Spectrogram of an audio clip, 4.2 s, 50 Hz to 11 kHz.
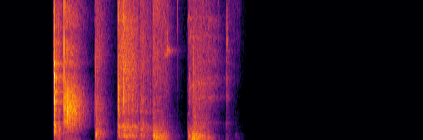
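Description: A pool stun shot on an easy 8-ball: the cue tip strikes the cue ball, the cue ball clacks into the 8-ball, and further knocks follow as the balls hit the cushion and the pocket. It makes a quick string of about six clacks and knocks over two seconds, starting about half a second in.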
